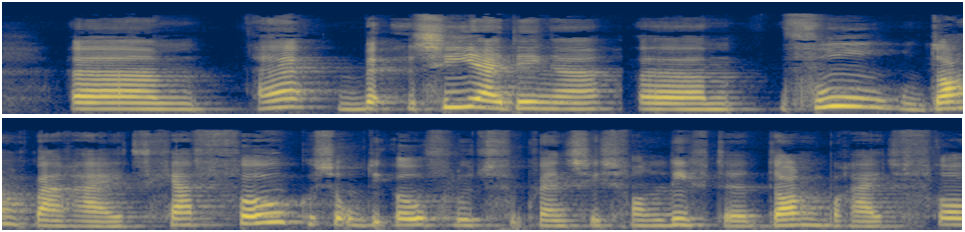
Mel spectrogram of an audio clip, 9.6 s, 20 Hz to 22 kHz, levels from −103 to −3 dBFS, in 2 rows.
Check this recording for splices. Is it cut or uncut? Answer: cut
